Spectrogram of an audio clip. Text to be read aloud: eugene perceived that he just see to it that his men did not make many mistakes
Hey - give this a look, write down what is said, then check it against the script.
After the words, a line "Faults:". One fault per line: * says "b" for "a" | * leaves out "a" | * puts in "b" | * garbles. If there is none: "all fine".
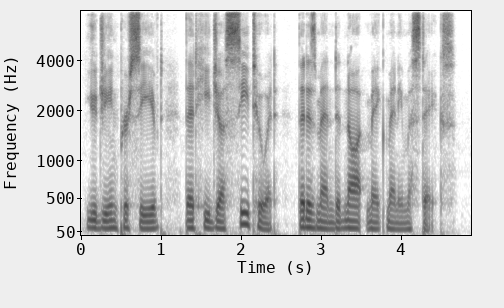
eugene perceived that he just see to it that his men did not make many mistakes
Faults:
all fine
